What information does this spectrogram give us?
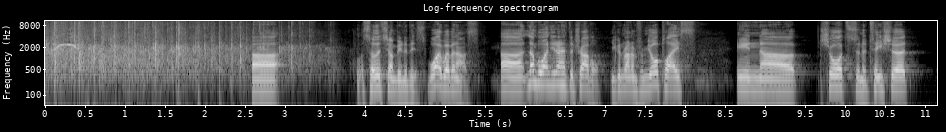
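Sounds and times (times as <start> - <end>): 
audience applause: 0.0 - 3.8
speech: 2.6 - 3.0, 3.9 - 10.9.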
